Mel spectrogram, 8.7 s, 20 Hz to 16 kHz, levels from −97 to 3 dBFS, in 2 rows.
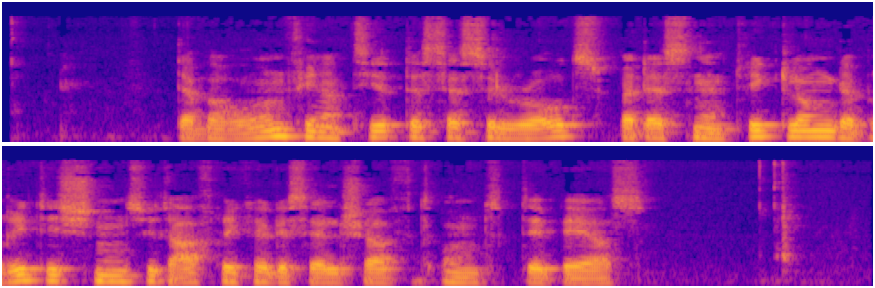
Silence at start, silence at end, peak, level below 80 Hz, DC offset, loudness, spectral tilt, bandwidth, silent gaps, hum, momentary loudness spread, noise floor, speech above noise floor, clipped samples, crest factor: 0.9 s; 0.4 s; -2 dBFS; -46 dBFS; under 0.1%; -20 LUFS; -6 dB/octave; 11.5 kHz; none; none; 11 LU; -60 dBFS; 41 dB; under 0.1%; 18 dB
